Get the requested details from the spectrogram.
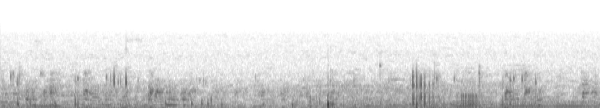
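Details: Low gurgling and rumbling from the belly with a few sharper squelches, ordinary stomach noises; bowel sounds (borborygmi).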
